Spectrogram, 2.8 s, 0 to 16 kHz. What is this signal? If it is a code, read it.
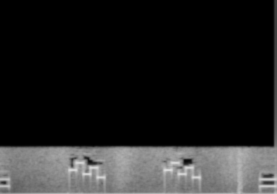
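Five-tone selective call (ZVEI), heard as quick runs of five tones, tones of about 70 ms. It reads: 88694 88694
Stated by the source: ZVEI five-tone selective call for 88775, received by SDR.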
